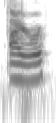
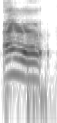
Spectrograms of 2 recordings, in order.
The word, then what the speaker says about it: Aira: so after pronouncing the name wrong b it's ira that's how they pronounce it on lego anyway ira and azari here an ira has her normal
